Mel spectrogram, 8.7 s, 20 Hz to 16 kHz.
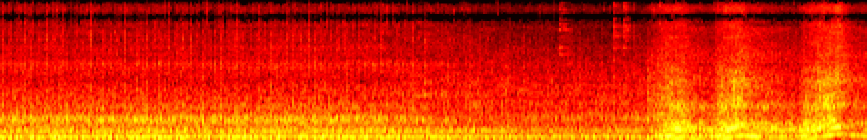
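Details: Yamaha XJR400 (4HM, early type) engine assembly, start check, compression measured, no abnormal noise or white smoke: steady, even four-cylinder idle, then a few clean throttle blips that rise and fall smoothly. Healthy engine.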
